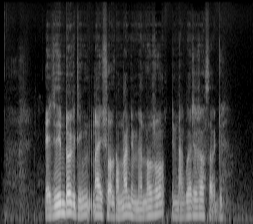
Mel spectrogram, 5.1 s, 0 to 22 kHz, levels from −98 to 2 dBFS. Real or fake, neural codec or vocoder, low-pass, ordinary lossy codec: fake; codec, 44.1 kHz, 3.4 kbps, Pupu-Codec; none; none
